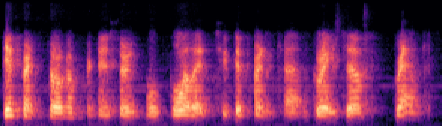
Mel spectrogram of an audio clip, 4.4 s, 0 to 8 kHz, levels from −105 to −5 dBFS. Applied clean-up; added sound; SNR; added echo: neural mask model DeepFilterNet 3.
